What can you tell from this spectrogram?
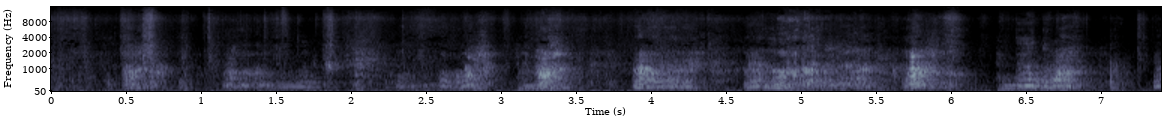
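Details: Kuvasz angry at a Boerboel and a sheepdog while the dogs sort out who's boss: continuous snarling growls broken by irregular gruff barks, rising in intensity toward the end.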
